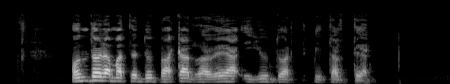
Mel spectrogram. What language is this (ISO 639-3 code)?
eus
